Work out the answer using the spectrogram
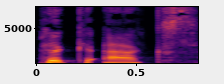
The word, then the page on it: pickax: British English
